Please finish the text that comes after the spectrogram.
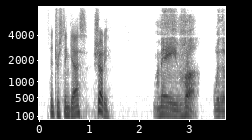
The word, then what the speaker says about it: Maeve: let's see if either of you are correct Maeve it's from an old Irish name Maeve the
